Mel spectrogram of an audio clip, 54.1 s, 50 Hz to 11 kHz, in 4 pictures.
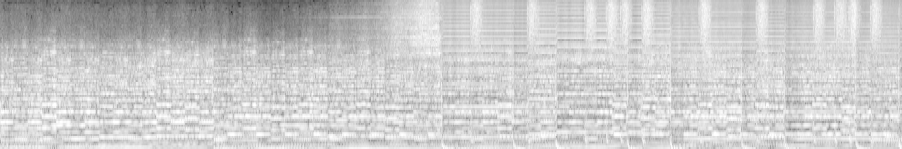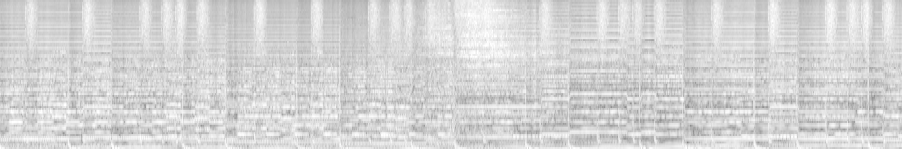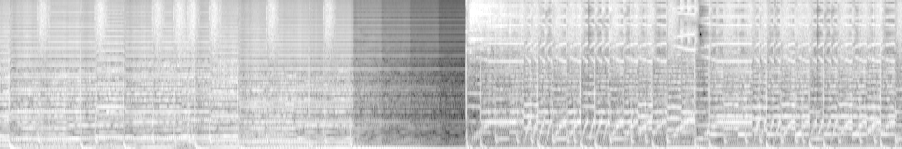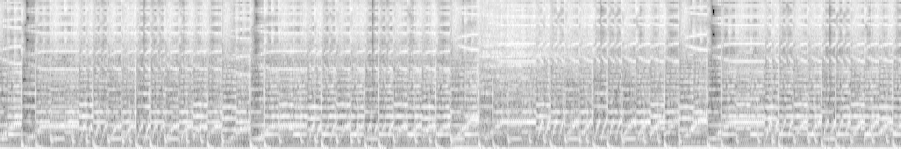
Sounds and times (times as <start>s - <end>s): Dubstep: 4.8s - 54.1s.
